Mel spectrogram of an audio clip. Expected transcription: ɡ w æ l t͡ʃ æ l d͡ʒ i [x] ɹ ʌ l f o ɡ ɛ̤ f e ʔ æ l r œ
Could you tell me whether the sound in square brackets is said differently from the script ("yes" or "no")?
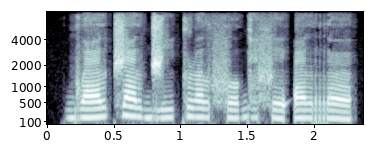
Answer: yes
